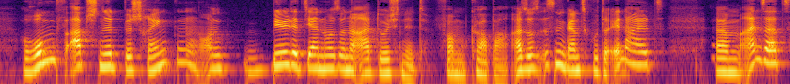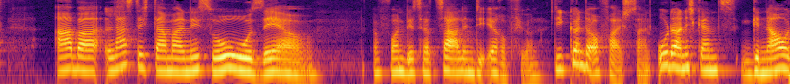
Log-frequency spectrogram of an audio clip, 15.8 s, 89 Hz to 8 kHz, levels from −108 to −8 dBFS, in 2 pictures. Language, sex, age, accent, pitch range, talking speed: German, female, 40-59, German, 180-225 Hz, 165 wpm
